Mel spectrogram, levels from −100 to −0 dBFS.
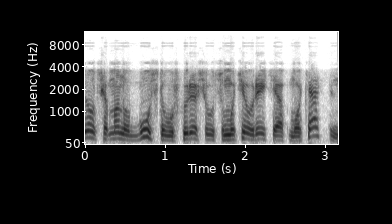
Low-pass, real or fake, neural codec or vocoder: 10.8 kHz; real; none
